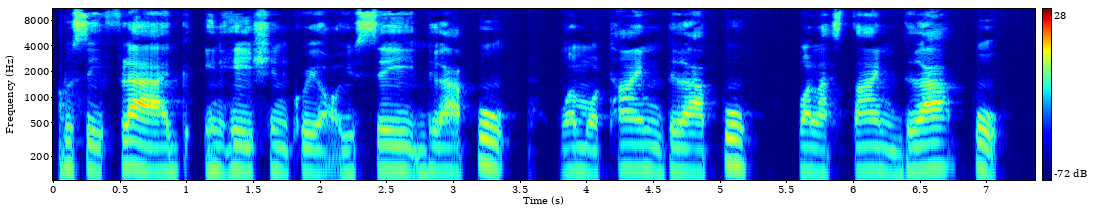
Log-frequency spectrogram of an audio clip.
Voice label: "Drapo" Haitian Creole pronunciation by a native Haitian tutor; How to say Flag in Haitian Creole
